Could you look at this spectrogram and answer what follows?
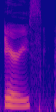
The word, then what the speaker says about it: Aries: Aries. – Mm-hmm. Is it Aries? – Yes.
